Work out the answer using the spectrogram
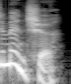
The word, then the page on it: dementia: British English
